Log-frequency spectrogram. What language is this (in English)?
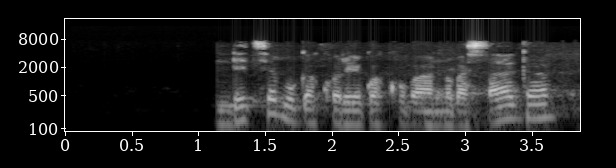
Kinyarwanda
